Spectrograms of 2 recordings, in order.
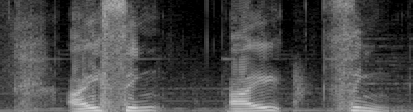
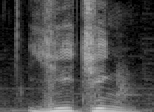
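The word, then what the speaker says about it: Yijing: आई सिंग TSING जो था actually, अगर ये इंग्लिश टाइप प्रोनाउंसिएशन है, पर अगर चाइनीज़ टाइप प्रोनाउंसिएशन में इट इज़ YIJNG, यी जिंग.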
